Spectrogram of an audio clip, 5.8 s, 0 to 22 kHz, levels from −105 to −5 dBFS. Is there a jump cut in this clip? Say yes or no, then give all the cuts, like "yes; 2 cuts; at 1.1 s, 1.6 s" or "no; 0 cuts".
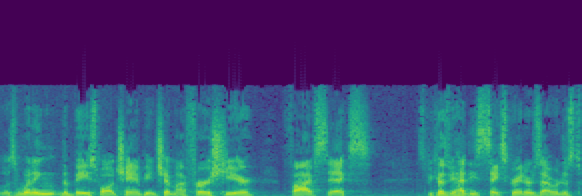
no; 0 cuts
